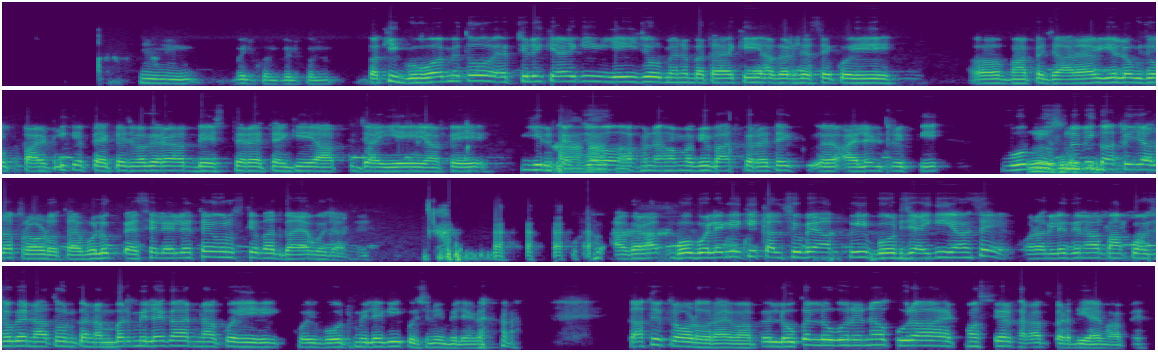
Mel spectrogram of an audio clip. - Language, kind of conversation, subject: Hindi, unstructured, गर्मी की छुट्टियाँ बिताने के लिए आप पहाड़ों को पसंद करते हैं या समुद्र तट को?
- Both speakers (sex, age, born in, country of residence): male, 35-39, India, India; male, 40-44, India, India
- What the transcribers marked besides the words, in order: other background noise; static; in English: "एक्चुअली"; in English: "पार्टी"; in English: "पैकेज"; in English: "इनफ़ैक्ट"; in English: "आइसलैंड ट्रिप"; in English: "फ्रॉड"; other noise; in English: "बोट"; background speech; laugh; in English: "बोट"; chuckle; in English: "फ्रॉड"; in English: "लोकल"; in English: "एटमॉस्फियर"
